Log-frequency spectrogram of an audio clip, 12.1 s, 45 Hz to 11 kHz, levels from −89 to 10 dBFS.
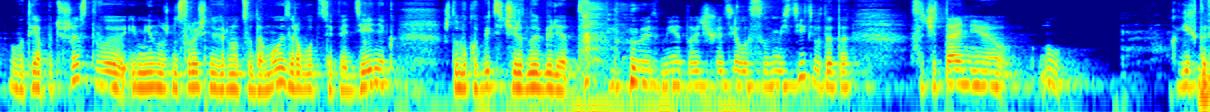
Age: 20-39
